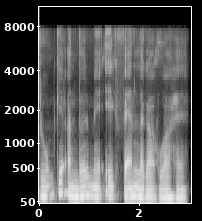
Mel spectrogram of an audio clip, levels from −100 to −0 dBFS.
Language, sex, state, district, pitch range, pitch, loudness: Hindi, male, Assam, Kamrup Metropolitan, 95-115 Hz, 110 Hz, -16 LUFS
